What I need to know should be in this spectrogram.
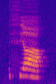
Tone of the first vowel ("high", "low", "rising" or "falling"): falling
